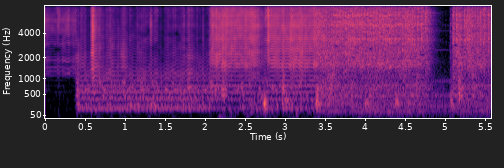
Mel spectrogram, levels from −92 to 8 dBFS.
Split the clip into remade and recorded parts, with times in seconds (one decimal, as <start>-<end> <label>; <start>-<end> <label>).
0.0-3.4 remade; 3.4-5.6 recorded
